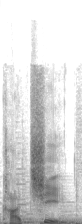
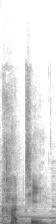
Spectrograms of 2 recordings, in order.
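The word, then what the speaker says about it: 같이: Example, this word would be pronounced as kachi and not kati.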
